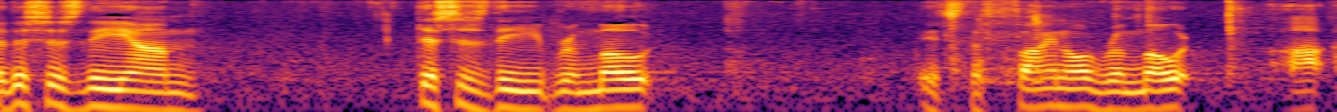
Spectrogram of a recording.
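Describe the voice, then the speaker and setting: A man's voice: lowish voice, a little mellow. A man hosting a casual live tour indoors, commenting and reading signs aloud in an inquisitive way. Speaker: host of a live-streamed tour. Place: indoors, walking around a research facility. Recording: noisy live stream in a public building.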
